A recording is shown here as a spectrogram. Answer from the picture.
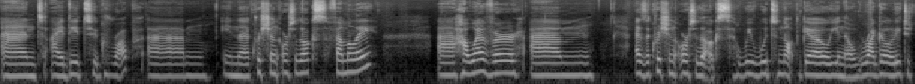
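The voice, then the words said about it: Non-Welsh foreign accent. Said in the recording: “we can hear your accent, so we know you're not Welsh”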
